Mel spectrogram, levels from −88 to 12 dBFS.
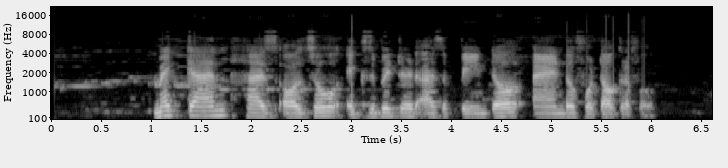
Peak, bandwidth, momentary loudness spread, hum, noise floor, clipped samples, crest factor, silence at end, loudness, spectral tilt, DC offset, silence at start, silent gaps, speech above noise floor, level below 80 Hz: -2 dBFS; 9.2 kHz; 7 LU; none; -42 dBFS; under 0.1%; 16 dB; 0.6 s; -17 LUFS; -5.5 dB/octave; under 0.1%; 0.2 s; none; 26 dB; -64 dBFS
